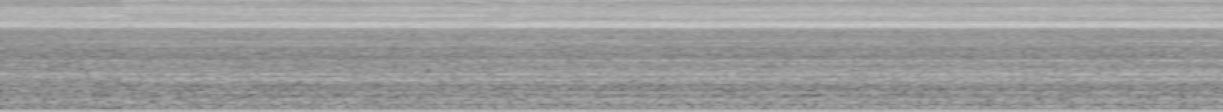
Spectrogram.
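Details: Toyota Corolla (All New/Great Corolla) radiator fan on high speed: steady, even rush of air with no ticking, rubbing or wobble; normal radiator fan high speed.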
